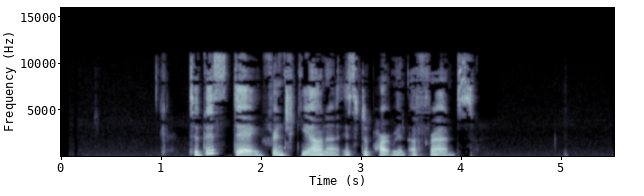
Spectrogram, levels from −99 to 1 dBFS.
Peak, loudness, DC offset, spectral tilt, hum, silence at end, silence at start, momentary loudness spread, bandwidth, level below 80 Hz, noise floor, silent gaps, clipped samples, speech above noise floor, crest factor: -2 dBFS; -21 LUFS; under 0.1%; -3.5 dB/octave; none; 1.4 s; 1 s; 12 LU; 11.5 kHz; -72 dBFS; -77 dBFS; none; under 0.1%; 56 dB; 22 dB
